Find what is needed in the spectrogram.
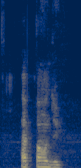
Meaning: past participle of appendre
- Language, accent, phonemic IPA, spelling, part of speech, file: French, Canada, /a.pɑ̃.dy/, appendu, verb, LL-Q150 (fra)-appendu.wav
